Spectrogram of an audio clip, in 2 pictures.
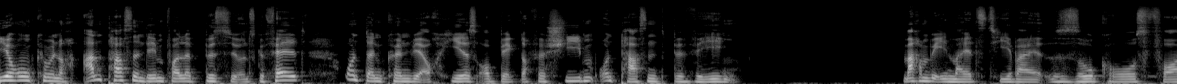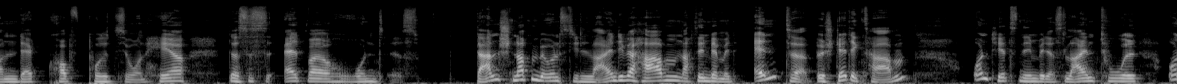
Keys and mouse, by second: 0.9-6.9 drag, 0.9-6.9 right drag, 12.3-15.8 drag, 12.3-15.8 middle drag, 12.3-15.8 right drag, 23.0-23.5 drag.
